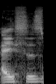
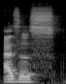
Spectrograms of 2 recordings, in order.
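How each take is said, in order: First: The name sounds like the word 'aces'. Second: The name sounds like 'asus'. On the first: This is how the speaker usually says it. The speaker calls it wrong. "I say Aces" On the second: This is probably how the name is meant to be said. The speaker calls it right. "but it's really like as Asus Asus three eighty. That's how you pronounce it, probably"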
